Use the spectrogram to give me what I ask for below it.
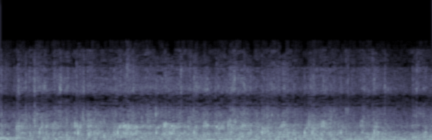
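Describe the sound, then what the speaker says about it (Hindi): Dense, steady crowd applause for the chief guest at a company training programme event, sustained and even throughout at close range. "मैं चाहूंगा उनके लिए एक जबरदस्त ताली होना चाहिए"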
